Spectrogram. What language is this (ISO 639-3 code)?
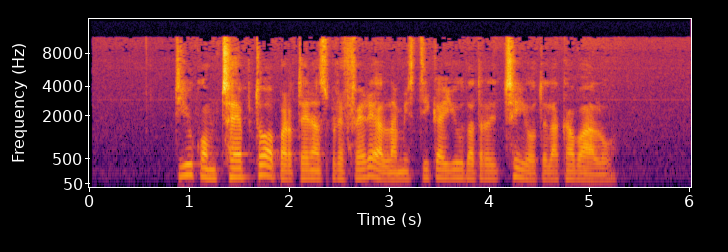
epo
